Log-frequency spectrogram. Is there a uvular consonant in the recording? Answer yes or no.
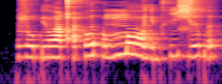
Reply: yes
